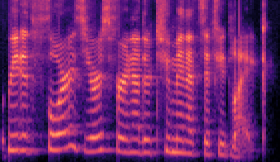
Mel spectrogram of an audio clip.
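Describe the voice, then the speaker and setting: A woman's voice: fairly high pitch, quick pace. A woman chairing a public meeting over a video call, upbeat and effusive, with frequent fillers. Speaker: committee chair.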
